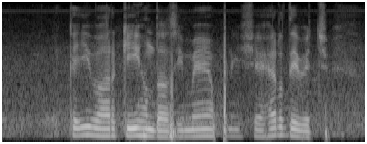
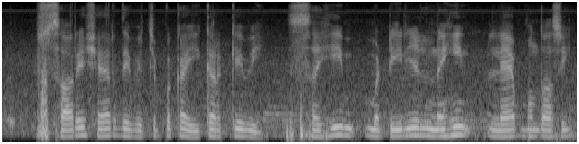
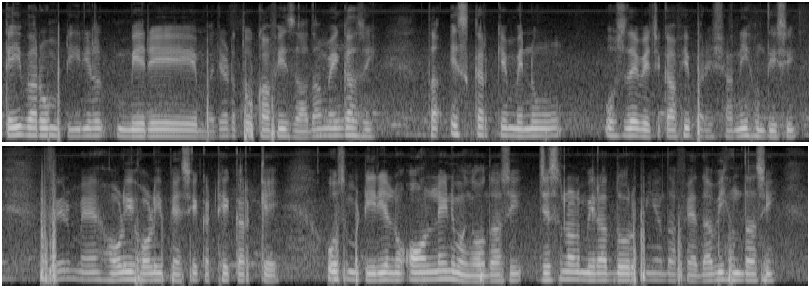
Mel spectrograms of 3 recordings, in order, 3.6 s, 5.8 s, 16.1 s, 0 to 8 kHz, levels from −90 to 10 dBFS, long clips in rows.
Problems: background sounds at intervals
